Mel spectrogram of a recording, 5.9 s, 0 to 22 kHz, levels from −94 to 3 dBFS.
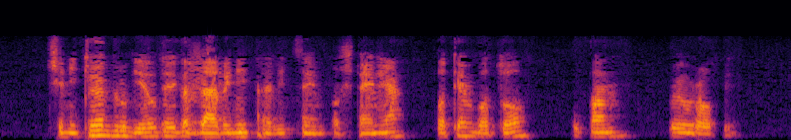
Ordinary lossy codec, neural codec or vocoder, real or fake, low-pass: AAC, 24 kbps; codec, 32 kHz, 1.9 kbps, SNAC; fake; 14.4 kHz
